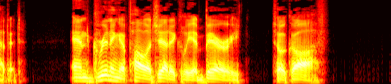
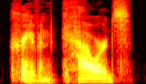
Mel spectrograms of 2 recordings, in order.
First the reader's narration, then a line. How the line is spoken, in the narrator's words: she muttered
